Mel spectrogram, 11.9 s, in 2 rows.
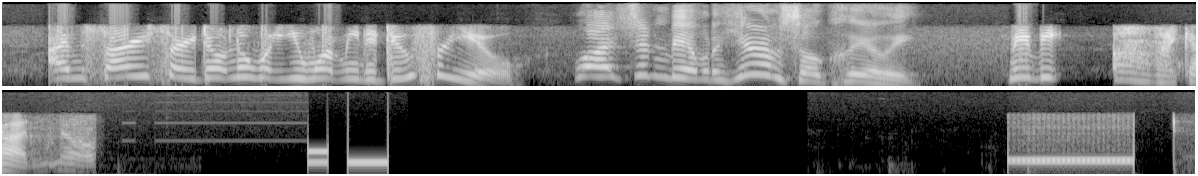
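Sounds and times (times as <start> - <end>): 
speech: 0.3 - 6.5
telephone ringing tone while calling: 11.0 - 11.7.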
